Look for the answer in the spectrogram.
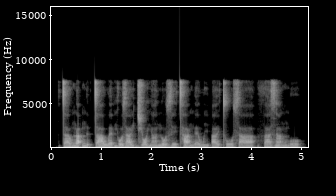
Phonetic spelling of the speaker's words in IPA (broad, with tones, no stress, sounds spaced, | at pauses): t a˦ ʊ̯ ŋ ä˦ ʔ ŋ ɪ˦ ʔ t ä˨ w ɛ˦ ʔ j o̰˦˨ z a˨ ɪ̯ d͡ʑ ɔ˨ j ã˦ n o̰˦˨ z e˦ tʰ ä̰˦˨ ŋ ɛ˨ w i˨ ʔ a˨ ɪ̯ tʰ o˦ sʰ ä˨ | θ ä˦ z ã˨ ŋ o˦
